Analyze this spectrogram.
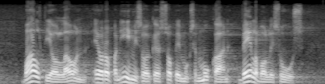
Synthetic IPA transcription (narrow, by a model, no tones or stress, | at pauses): ʋɑlt̪io̞lːɑone̞wɾo̞ːpɑnihmiso̞jke̞usːo̞pimukse̞mːukɑːnʋe̞lʋo̞lːisuːs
